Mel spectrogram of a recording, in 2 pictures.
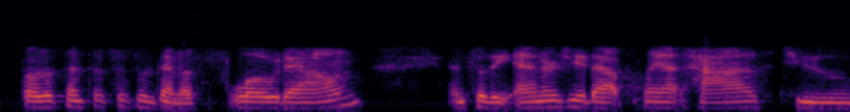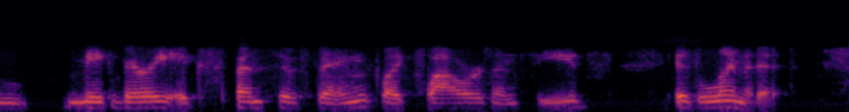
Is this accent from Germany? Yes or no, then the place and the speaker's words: yes; Germany; growing up in Germany, we lived in small villages. I'm an army brat, but we never lived on post or base.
